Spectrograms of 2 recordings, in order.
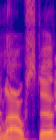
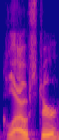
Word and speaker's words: Gloucester: Where is Gloucester? – In Wales. Yeah. – Or do you prefer Gloucester? – Gloucester. – You can't pronounce the C.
